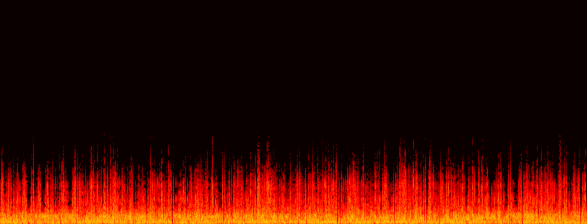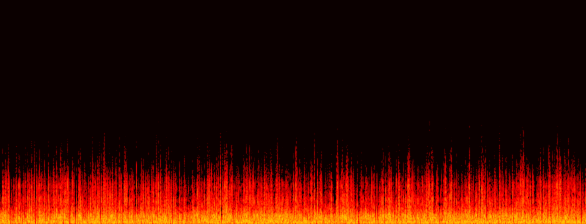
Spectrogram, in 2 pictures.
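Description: A bicycle's tyres hum on the road.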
